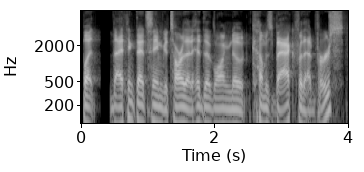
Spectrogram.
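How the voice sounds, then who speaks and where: A man's voice: low-pitched, steady tone, moderate pace, bright, forceful tone, dry recording, studio quality. A man co-hosting a podcast, talking casually about music with informal, joking banter. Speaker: podcast co-host. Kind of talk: casual music discussion chat.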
